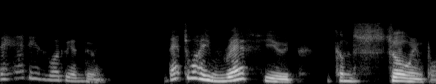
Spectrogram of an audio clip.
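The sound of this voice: Big pitch swings and a slightly husky edge mark this voice, which moves at a fairly slow pace.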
